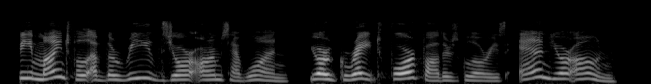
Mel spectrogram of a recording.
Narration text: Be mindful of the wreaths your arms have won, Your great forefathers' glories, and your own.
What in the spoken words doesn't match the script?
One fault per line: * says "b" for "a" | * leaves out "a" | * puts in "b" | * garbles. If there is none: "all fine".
all fine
